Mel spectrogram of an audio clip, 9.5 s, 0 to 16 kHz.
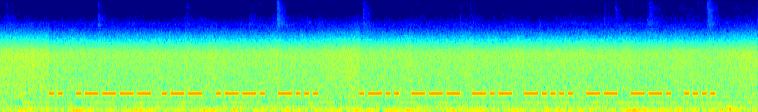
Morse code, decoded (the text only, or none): I1WPB LOK6MGH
